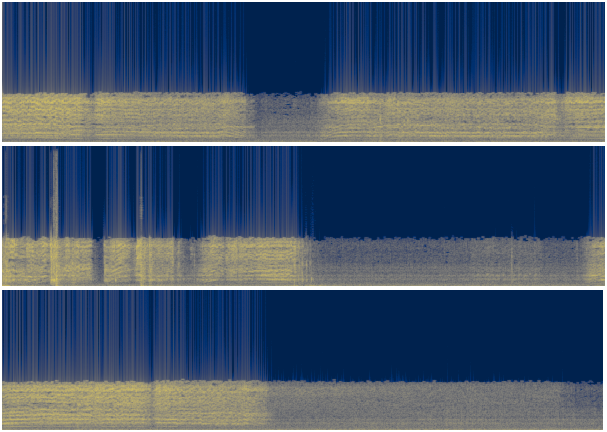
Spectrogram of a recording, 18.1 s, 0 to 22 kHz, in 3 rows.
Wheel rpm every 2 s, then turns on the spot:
160, 80, 160, 120, 50, 20, 150, 50, 10.
8-10 14-18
